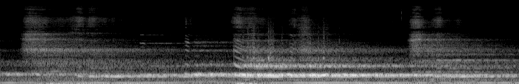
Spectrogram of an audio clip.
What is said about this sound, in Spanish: Y por si esto no fuera suficiente, el llanto de aquella niña se volvió a escuchar.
